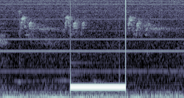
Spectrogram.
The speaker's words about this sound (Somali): Dhegeystaha qadka telefoonka ayaa ka go'ay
